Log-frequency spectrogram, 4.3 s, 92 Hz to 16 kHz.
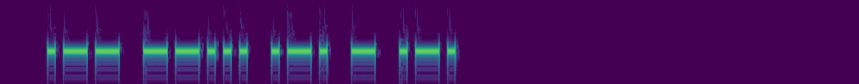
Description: Morse code, heard as a keyed tone, about 30 wpm, 700 Hz. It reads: W7RTR
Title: USA Call Signs - 5 Characters - Repeated 3x - 30wpm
